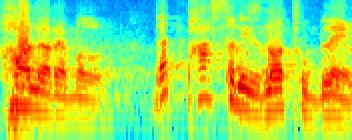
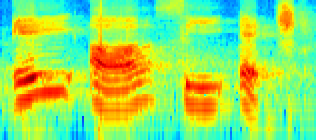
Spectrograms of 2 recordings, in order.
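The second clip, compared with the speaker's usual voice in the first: spelled out slowly; 4 semitones higher, slower than usual. Shown as a demonstration. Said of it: "the combining form".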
